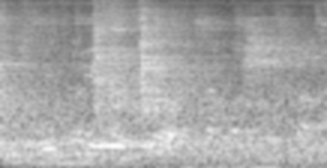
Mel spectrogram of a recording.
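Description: Indistinct talk among several people, too low and overlapping to make out, with a few short hissy sounds.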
